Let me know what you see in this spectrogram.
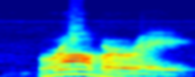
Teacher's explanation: Robbery 就是 r o b b e r y 抢劫是名词，读成 robbery, robbery 字母 r 还有勾舌的 robbery 这么一个声音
